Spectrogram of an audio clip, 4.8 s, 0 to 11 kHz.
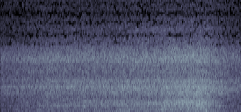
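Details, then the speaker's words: Honda Vario Techno 125 scooter, single-cylinder, just after cold start with radiator coolant at 35°C: slow, lumpy idle that sags then swells; idle RPM set far too low and needs adjusting, checked with ECU diagnostic tool. "Nah, jadi ini RPM-nya terlalu rendah sekali ini. Nah, ini harus disetting ini. Ini kurang pas."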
